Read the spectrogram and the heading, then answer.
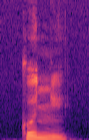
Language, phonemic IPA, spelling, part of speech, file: French, /kɔ.ny/, connu, adjective / noun / verb, Fr-connu.ogg
- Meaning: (adjective) 1. known 2. famous; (noun) a well-known person; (verb) past participle of connaître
